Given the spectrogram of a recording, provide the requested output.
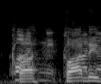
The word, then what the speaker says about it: Chladni: The trick is it's not spelled like it's pronounced. Chladni, there's a C-H, not a K up front, okay?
